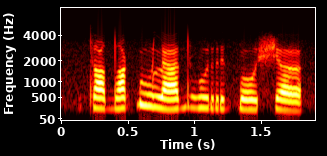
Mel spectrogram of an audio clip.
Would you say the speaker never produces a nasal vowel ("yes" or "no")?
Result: yes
